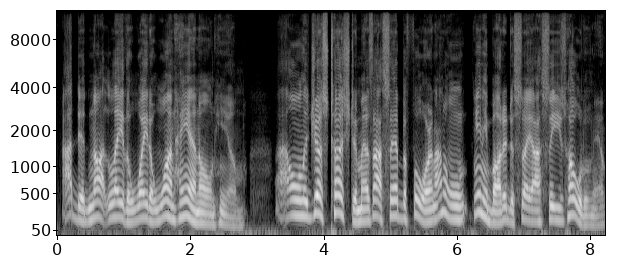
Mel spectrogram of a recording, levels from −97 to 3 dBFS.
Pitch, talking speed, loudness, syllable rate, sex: 155 Hz, 235 wpm, -18 LUFS, 5.6 syllables/s, male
